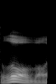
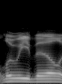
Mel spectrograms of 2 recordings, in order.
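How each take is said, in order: First: The name is slurred and mumbled, syllables run together. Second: The name is said clearly with every syllable distinct. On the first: This is how local people say it. The speaker calls it right. "you have to say it like you have a mouthful of pennies" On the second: This is how outsiders say it. The speaker calls it wrong. "not Louisville"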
